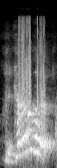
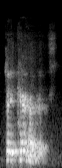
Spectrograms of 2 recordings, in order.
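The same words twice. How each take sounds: First: Higher, louder "Take care of it" as the solid performer; eager worker's reply. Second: Said in the usual way. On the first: Acted. Solid performer answering his boss, eager and ready. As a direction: answer like a willing worker happy to take the job. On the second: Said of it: "Here's your card".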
